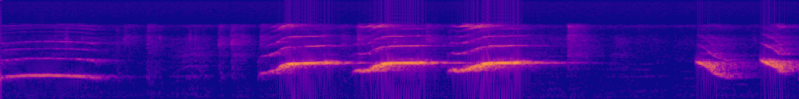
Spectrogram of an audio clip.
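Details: Lively masked laughingthrush song with plenty of fills: a low steady whistle, a pause, then three loud rising-and-falling slurred whistles in quick succession, closing with two short downslurred notes.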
